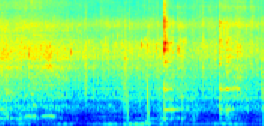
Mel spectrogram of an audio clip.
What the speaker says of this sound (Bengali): সিম, গাজর, বিনস, এগুলোকে একসাথে আর একটু ভালো করে ভেজে নেব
